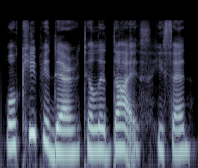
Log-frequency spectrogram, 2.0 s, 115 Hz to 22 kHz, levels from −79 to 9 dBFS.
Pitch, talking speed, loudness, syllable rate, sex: 215 Hz, 275 wpm, -16 LUFS, 5.6 syllables/s, female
